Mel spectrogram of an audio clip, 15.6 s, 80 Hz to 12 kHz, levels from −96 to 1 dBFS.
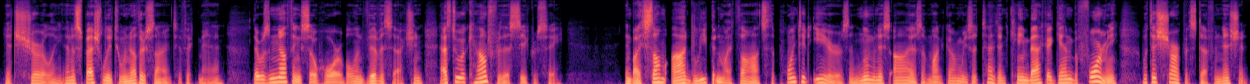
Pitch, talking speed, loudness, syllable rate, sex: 110 Hz, 180 wpm, -20 LUFS, 5.9 syllables/s, male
